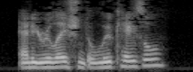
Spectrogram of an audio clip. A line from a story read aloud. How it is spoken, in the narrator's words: Maverick rumbles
